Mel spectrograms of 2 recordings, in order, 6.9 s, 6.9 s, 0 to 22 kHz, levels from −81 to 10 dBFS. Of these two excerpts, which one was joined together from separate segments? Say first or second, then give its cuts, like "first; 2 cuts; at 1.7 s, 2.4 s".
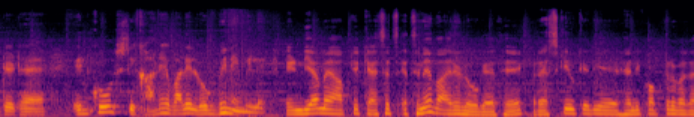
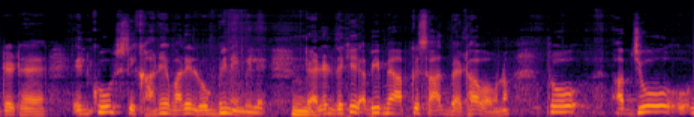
first; 2 cuts; at 2.7 s, 5.2 s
